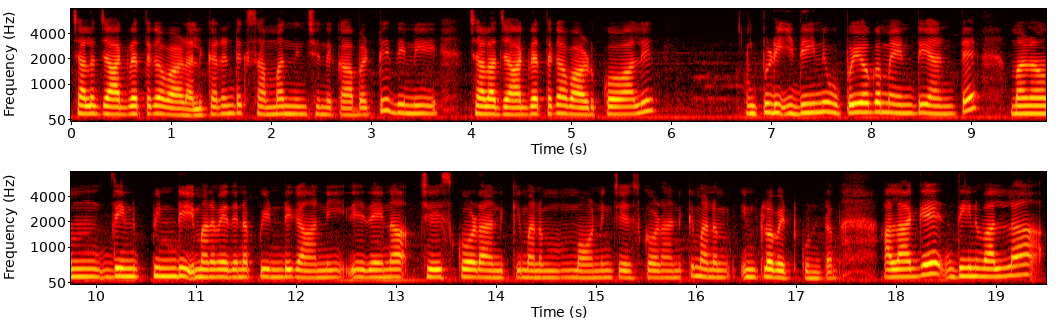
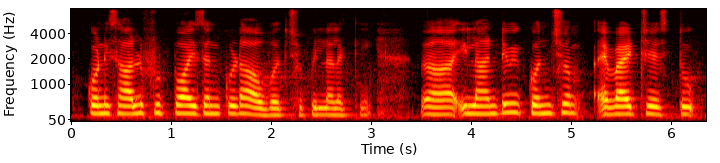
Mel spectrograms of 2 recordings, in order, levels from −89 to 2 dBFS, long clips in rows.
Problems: none marked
